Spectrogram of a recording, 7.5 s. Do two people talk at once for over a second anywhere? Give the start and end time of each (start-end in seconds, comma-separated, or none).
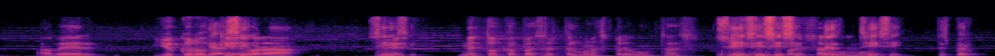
5.4-6.6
